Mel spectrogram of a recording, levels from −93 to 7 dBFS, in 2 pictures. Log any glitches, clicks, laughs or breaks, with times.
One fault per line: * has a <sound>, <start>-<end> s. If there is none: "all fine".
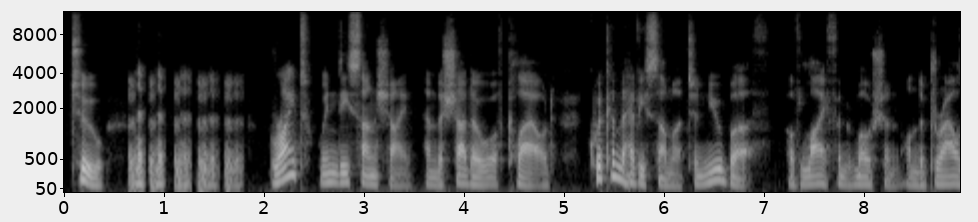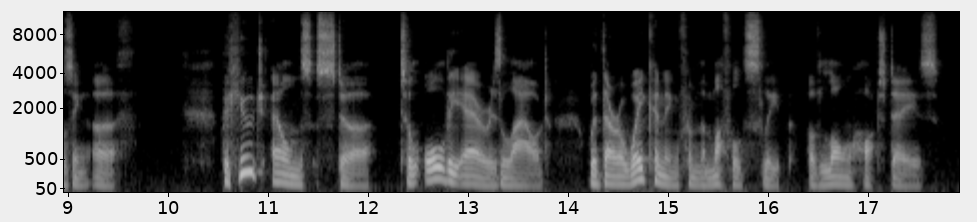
* has a laugh, 0.6-1.8 s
